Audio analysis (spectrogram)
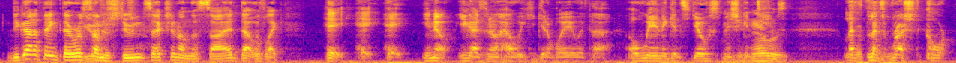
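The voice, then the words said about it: Sinister villain character voice. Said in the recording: “an interesting accent, an interesting voice you have right now for that ... This is my nefarious person”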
